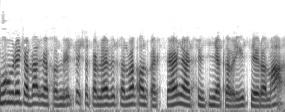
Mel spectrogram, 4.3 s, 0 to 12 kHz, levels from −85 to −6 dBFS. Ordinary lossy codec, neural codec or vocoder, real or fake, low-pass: MP3, 32 kbps; autoencoder, 22.05 kHz, a latent of 192 numbers a frame, VITS, trained on many speakers; fake; 9.9 kHz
